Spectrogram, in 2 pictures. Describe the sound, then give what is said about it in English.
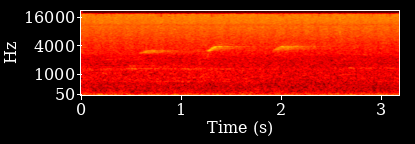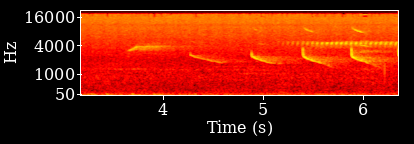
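Songs of a northern cardinal, pine warbler and eastern towhee in the background: soft rising whistles, then a run of quick down-slurred notes and a thin steady trill over low background rumble. “Still in the background, northern cardinal, pine warbler, eastern towhee.”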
